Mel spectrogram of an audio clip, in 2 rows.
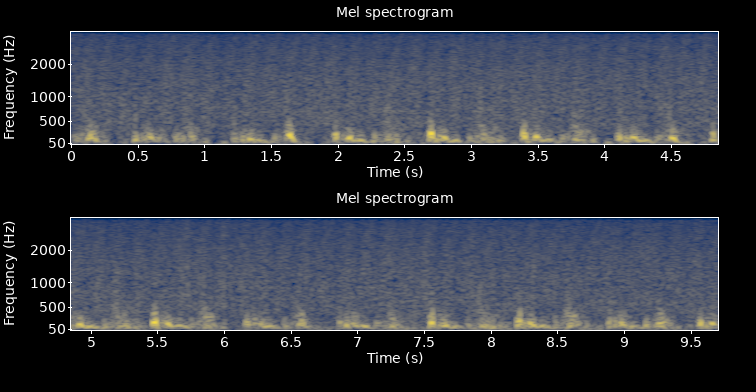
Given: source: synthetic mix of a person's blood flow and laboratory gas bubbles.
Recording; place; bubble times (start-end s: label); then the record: Doppler ultrasound of blood flow; precordium
no bubbles
From the record:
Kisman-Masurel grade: 000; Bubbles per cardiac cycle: 0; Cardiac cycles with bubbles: 0%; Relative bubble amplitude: no bubbles discernible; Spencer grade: 0 (complete lack of bubble signals)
